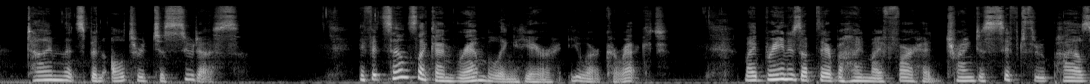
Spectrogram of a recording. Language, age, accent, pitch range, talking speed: English, 60-79, American, 120-180 Hz, 165 wpm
